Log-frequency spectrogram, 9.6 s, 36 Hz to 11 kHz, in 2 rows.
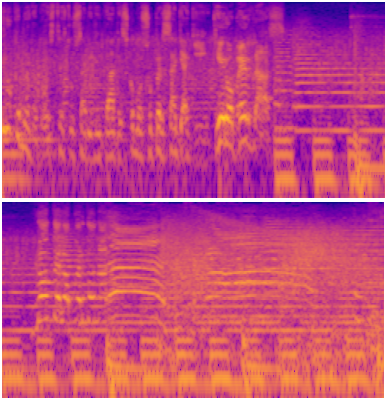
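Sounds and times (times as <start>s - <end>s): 
speech: 0.2s - 8.4s
anime character's strained battle scream: 6.1s - 9.4s.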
